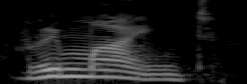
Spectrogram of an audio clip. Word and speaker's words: remind: So that is a word, remind. Mind, the second syllable is stressed. Two syllables, remind. And mind is stressed.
